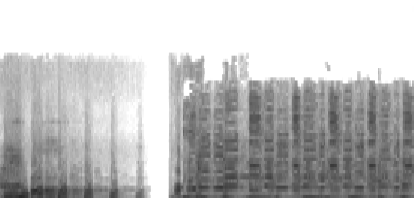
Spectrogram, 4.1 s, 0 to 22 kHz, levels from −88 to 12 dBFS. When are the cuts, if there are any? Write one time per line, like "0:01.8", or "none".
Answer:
none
